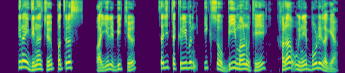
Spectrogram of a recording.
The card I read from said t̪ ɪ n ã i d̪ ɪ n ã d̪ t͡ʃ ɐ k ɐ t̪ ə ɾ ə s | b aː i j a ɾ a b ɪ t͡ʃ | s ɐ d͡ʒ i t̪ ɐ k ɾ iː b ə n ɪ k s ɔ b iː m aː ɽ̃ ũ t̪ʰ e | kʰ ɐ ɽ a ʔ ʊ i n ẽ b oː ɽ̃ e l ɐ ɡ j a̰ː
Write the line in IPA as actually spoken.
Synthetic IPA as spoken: t̪ ɪ n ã i d̪ ɪ n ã t͡ʃ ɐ p ɐ t̪ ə ɾ ə s | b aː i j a ɾ e b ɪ t͡ʃ | s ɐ d͡ʒ i t̪ ɐ k ɾ iː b ə n ɪ k s ɔ b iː m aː ɽ̃ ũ t̪ʰ e | kʰ ɐ ɽ a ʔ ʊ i n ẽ b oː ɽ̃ e l ɐ ɡ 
